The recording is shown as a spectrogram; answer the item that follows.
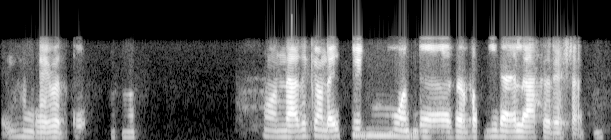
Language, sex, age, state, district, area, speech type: Kannada, male, 60+, Karnataka, Bangalore Urban, urban, conversation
